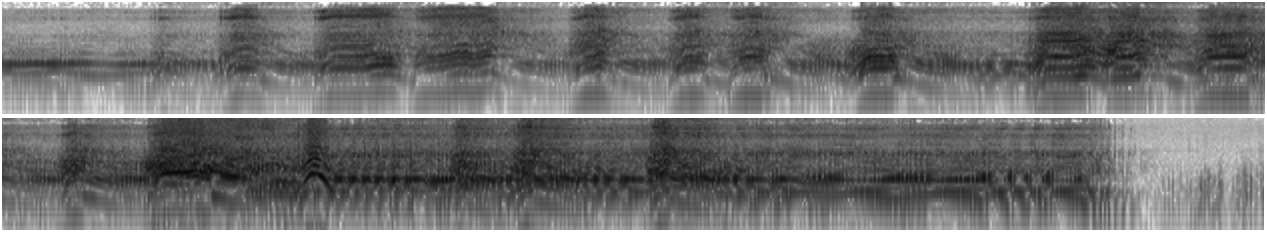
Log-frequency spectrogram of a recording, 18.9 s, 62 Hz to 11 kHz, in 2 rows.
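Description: Baja RC buggy's 28.5cc two-stroke engine with a Mielke side-mounted pipe, revved in a quick series of short blips that rise and fall. After about ten seconds it is held at higher revs with a few more blips, then stops suddenly just before the end.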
